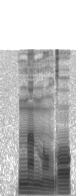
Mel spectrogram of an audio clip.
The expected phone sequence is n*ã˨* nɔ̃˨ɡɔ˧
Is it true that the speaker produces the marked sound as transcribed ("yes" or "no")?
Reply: yes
